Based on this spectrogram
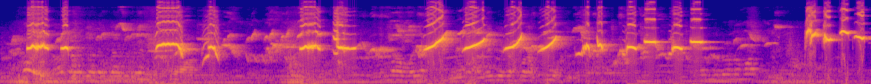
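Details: Greater green leafbird song meant to stir up a rival: emphatic looping whistles and squawky notes, some sweeping up sharply, given in uneven bursts over a low background hum.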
